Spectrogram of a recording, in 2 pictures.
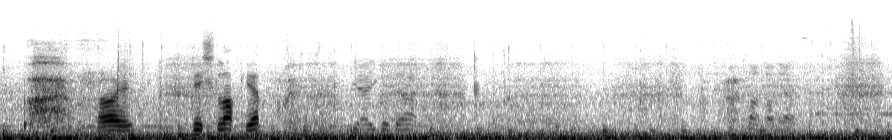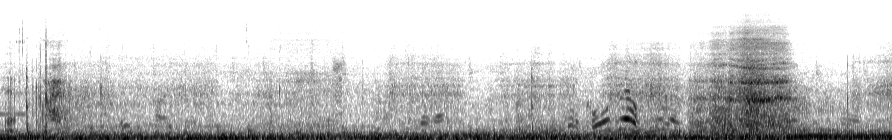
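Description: Men talk nearby in relaxed voices.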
